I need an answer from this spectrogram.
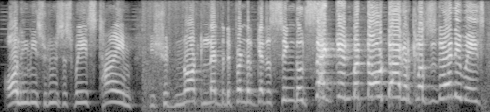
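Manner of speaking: high, loud hype call; esports caster. Real, not acted. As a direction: scream the clutch to the crowd. Live play-by-play, clutch round.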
